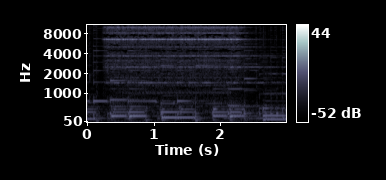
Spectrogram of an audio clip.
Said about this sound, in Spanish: suena el timbre que anuncia el final de la jornada en la Plaza de Mercado de Tuluá.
